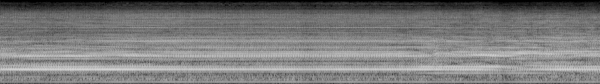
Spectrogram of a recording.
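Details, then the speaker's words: Log-splitter-converted forging press (25-ton County Line) hydraulic pump run via phase converter: loud steady high-pitched whine with several fixed tones; noisy pump at full speed, owner unsure whether it will quiet or worsen. "let me go ahead and run this kick on the phase converter and you might want to turn down your sound [Music] because like I said this sucker is noisy"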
